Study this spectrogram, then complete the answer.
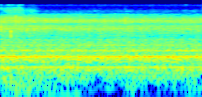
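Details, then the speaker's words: Bestway above-ground pool filter pump after cleaning the clogged filter cartridge. Smooth, even motor hum with no strain; the pump labours much less, the pressure needle is lower and return flow is stronger than before. "on sent que la pompe au niveau bruit force beaucoup moins"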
